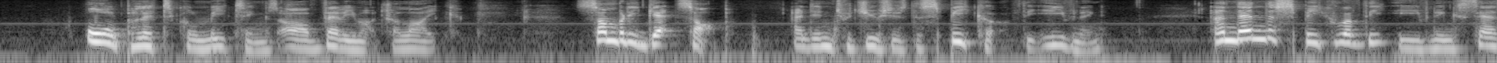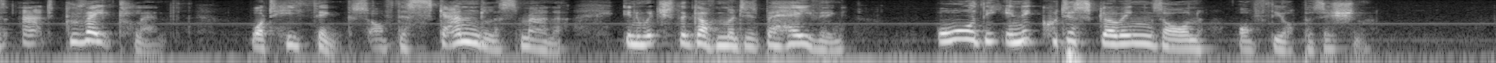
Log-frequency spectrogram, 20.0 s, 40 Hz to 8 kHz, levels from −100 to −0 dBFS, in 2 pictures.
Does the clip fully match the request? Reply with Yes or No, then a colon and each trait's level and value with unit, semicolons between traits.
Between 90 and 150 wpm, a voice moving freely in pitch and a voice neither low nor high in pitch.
Yes: average, 145 wpm; wide, 8.5 semitones; medium, 170 Hz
